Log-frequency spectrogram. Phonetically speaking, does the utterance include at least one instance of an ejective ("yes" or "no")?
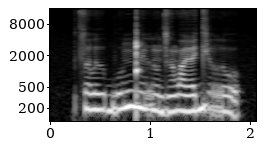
no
